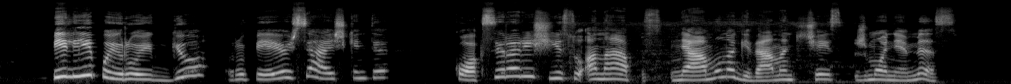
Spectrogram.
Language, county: Lithuanian, Marijampolė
